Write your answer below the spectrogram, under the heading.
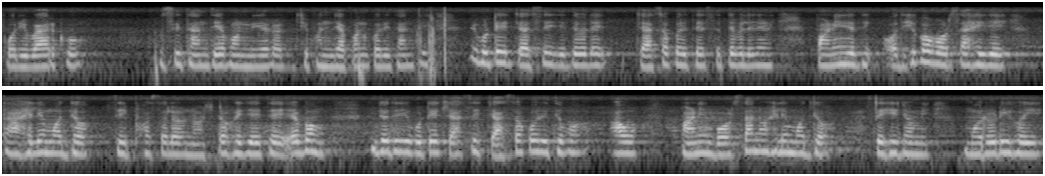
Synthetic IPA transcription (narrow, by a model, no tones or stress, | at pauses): pɔɾibaɾɔku | usit̪ʰant̪iebɔŋnid͡ʒɔɾɔd͡ʒibɔnɔd͡ʒapɔnɔkɔɾit̪ʰant̪iɡoʈet͡ʃasid͡ʒet̪ebelet͡ʃasɔkɔɾit̪ʰieset̪ebeled͡ʒɔɽ̃i | paɽ̃id͡ʒɔd̪iɔd̪ʱikɔbɔɾsaɦed͡ʒajt̪aɦelimɔd̪ʱjɔseɦipʰɔsɔlɔnɔsʈɔɦojd͡ʒajt̪ʰajebɔŋ | d͡ʒɔd̪ʱiɡoʈet͡ʃasit͡ʃasɔkɔɾit̪ʰibɔ | aw | paɽ̃ibɔɾsanɔɦelimɔd̪ʱjɔ | seɦid͡ʒɔmi | mɔɾuɽiɦoj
